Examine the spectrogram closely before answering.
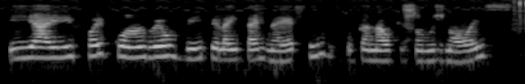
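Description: Speech comes at a very slow pace in a northeastern Brazilian accent with fairly even intonation. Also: woman, medium pitch for a woman. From Brazil, Rio Grande do Norte interior. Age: 50s. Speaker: retired teacher and doula. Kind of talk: testimony.

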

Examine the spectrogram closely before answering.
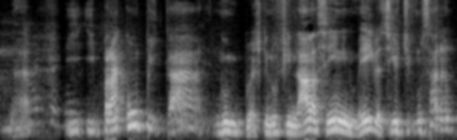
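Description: Using a normal speaking voice, a man with fairly high pitch talks at a moderate pace with lively intonation and big swings in loudness. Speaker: physician, interview guest. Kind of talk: casual interview, storytelling. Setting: studio. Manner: informal, repetitive, chatty.

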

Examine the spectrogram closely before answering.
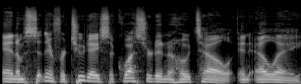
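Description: The recording is very clean, with a silent background. A man speaks at a medium pitch with an American accent. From Miami, Florida. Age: 40s. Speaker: podcaster and author, former sports journalist. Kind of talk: casual chat.

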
